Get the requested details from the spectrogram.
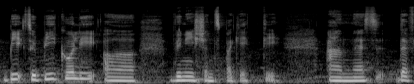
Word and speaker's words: bigoli: Bigoli? – Bigoli in salsa.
